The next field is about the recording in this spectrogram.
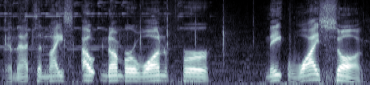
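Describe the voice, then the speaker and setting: A man's voice: mid-range voice, unhurried, fairly bright tone. A man doing live radio baseball play-by-play as the announcer, outdoors at a ballpark. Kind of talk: live radio sports commentary.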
